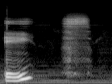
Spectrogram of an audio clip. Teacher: 8 already ends in a T sound, so you just swap the T sound for a th sound.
